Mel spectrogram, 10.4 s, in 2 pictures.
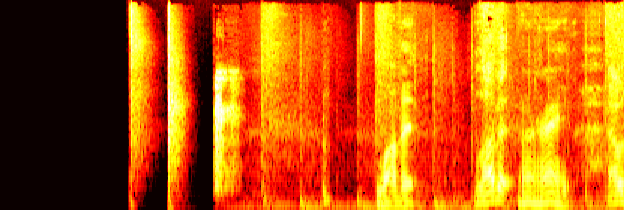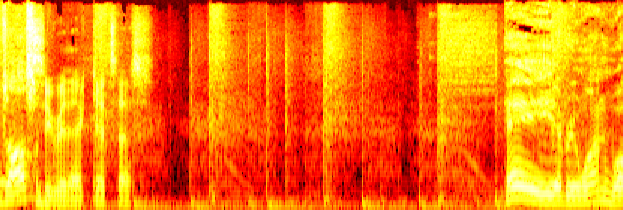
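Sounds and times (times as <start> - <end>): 
hand clap for audio sync: 1.1 - 1.6
speech: 3.1 - 6.5, 9.4 - 10.3.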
